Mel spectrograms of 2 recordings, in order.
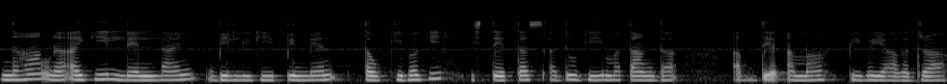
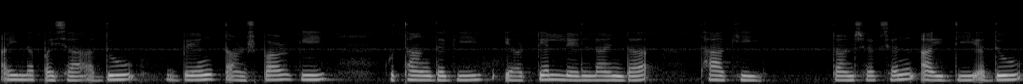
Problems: none marked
